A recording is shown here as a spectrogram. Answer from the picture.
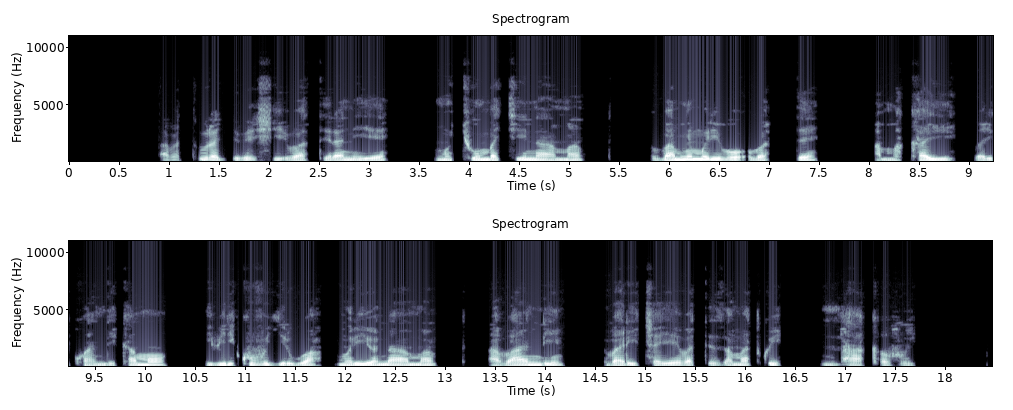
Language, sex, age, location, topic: Kinyarwanda, male, 18-24, Kigali, health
